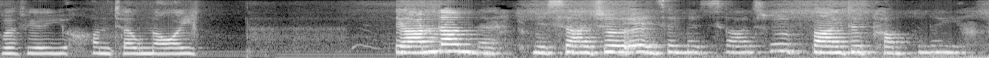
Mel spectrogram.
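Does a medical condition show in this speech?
Yes: tracheostomy and ventilator dependent; electric and manual wheelchairs.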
